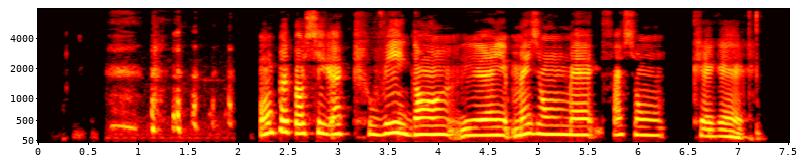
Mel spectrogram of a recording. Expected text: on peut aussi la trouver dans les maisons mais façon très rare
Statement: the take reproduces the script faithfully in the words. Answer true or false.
true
